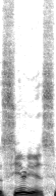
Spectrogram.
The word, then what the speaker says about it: serious: She looks so serious, oui, avec « s-e » en début de mot qui se prononce « si ». Donc « serious », S-E. R-I-O-U-S.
